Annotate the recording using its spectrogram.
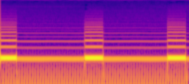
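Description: Television countdown leader: a steady electronic tone with a louder short beep on each second as the numbers count down, here at the start and again about a second in.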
